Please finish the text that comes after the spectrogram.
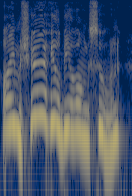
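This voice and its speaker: Man putting on a high-pitched lady train coach. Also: expressive, a little slow, warm tone, heavily acted. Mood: gentle. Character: two female railway coaches, sweet, anxious, sing-song.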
